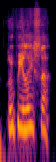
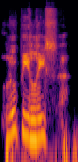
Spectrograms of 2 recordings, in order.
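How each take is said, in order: First: Higher with the sudden memory, Loopy first; Loopy Lisa, recalled with a lift; eureka recall. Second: Said in the usual way. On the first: Real, not acted. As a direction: hit it as the name clicks. Recalls the name correctly.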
